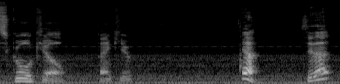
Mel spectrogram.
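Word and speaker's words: Schuylkill: goes over here interesting it's pronounced school kill thank you yeah see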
